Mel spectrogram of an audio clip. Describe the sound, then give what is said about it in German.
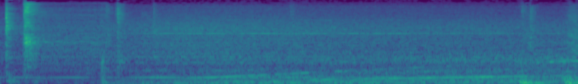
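A tram pulls away from a stop as the driver operates the setpoint controller, its electric drive giving off a rising, whining 'bub-bub' tone over a steady low rumble, with a few clunks at the start and end; fairly loud. “Ich bediene natürlich die Straßenbahn nur mit meiner linken Hand, und wenn ich den Sollwertgeber bediene, um quasi die Straßenbahn ins Fahren zu bekommen, dann kommt dieses Geräusch.”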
